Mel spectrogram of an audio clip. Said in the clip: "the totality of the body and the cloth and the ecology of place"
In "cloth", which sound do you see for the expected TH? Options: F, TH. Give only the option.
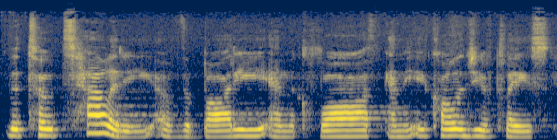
TH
